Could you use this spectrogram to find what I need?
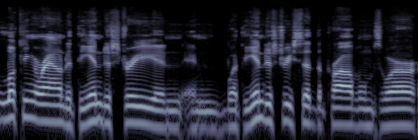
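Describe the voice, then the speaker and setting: In a dry, close recording with no echo, a man with an unremarkable speaking voice and an American accent speaks at medium pitch with fairly even intonation. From Greater Boston, Massachusetts. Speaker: opera company co-founder, military retiree. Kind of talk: podcast interview.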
